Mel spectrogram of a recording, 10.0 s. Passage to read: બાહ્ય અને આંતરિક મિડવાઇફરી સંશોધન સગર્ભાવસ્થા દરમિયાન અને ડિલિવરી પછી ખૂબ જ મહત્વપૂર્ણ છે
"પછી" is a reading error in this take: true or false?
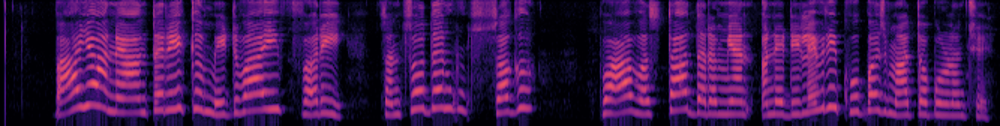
true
